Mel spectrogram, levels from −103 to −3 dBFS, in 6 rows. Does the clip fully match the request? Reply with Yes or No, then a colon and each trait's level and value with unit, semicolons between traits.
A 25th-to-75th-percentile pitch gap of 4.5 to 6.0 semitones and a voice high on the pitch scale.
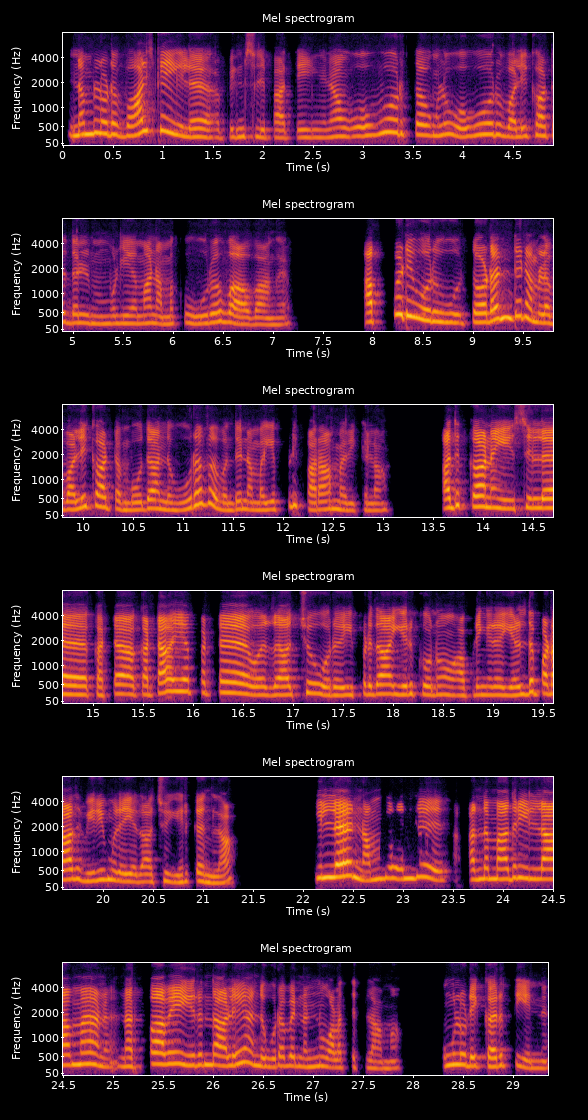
Yes: average, 4.9 semitones; high, 240 Hz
